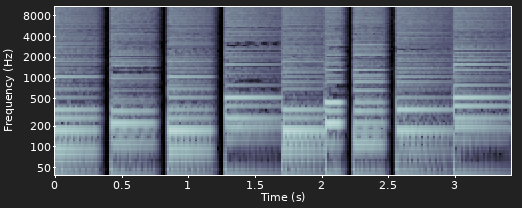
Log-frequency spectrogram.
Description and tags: always ready
game, hero, strong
